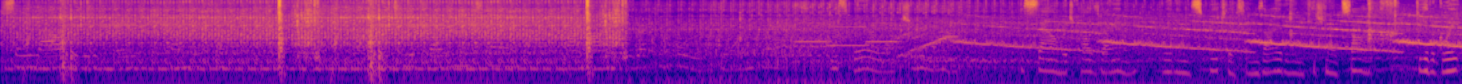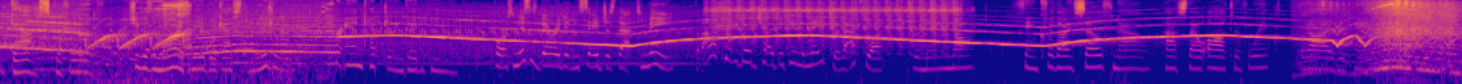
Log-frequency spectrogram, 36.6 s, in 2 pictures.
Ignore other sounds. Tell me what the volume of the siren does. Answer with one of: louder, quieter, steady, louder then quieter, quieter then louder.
louder.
